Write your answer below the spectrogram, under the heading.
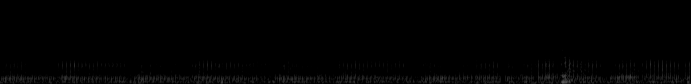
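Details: Aki, a three-month-old Ragdoll kitten, purrs while being affectionate just after waking up. The low, steady rumble swells and fades with each breath, about once every second, with a soft click near the end.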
